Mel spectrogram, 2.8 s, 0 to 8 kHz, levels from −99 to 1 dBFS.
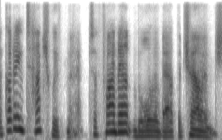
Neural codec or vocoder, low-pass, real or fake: codec, 16 kHz, 1 kbps, FreqCodec, smaller model; 7.2 kHz; fake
